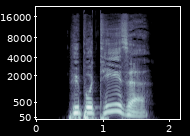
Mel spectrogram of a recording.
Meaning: hypothesis
- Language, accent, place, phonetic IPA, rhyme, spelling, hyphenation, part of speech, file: German, Germany, Berlin, [ˌhypoˈteːzə], -eːzə, Hypothese, Hy‧po‧the‧se, noun, De-Hypothese.ogg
